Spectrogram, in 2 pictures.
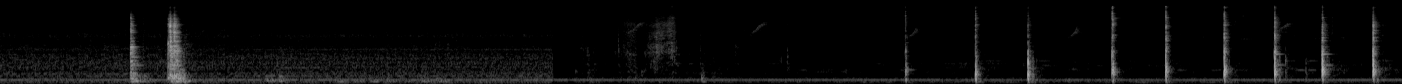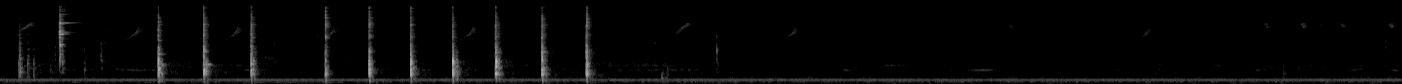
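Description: A run of about twenty sharp knocks, roughly two a second, as a new wooden handle is knocked onto a bolo's tang. A steady low hum runs underneath, and two loud thumps come in the first two seconds.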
